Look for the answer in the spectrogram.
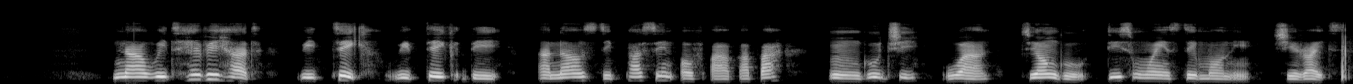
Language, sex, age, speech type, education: Nigerian Pidgin, female, 30-45, spontaneous, tertiary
